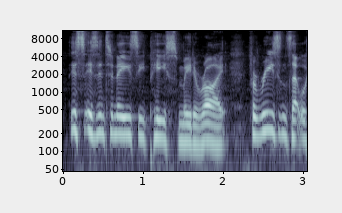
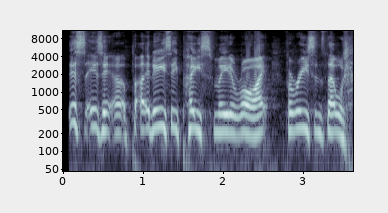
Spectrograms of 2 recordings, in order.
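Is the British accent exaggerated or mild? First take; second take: mild; exaggerated. First: It uses a toned-down, milder British accent. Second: It uses a heavily exaggerated British accent. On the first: The speaker calls it right. "I won't do it quite that terrible" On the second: The speaker calls it wrong. "I did the Tracer impression there for a second"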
